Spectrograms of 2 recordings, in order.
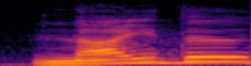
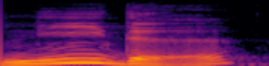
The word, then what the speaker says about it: neither: Neither nor, this also can be pronounced neither or neither.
